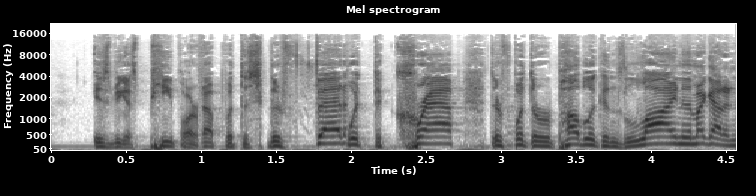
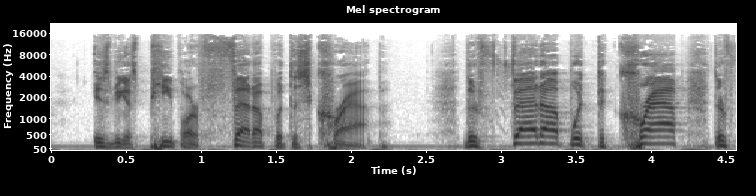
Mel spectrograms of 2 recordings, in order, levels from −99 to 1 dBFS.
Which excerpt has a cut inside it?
first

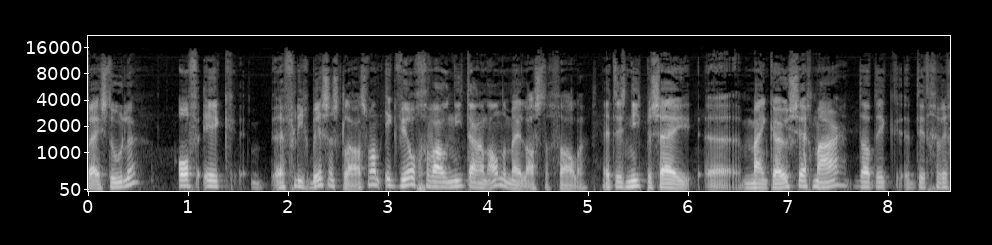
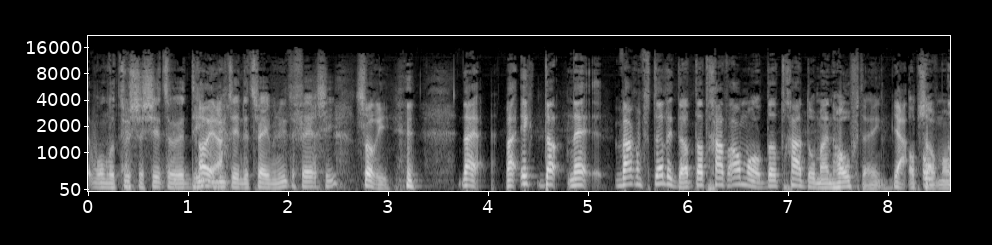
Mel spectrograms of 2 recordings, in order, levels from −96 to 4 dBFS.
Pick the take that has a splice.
first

